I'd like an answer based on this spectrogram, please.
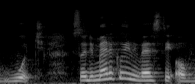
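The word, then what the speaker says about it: Łódź: today is the medical university of wut but in polish that is pronounced as medical university of wooch so the medical university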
